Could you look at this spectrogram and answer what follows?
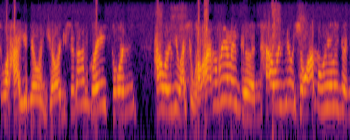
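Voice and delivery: high, sing-song mock pleasantries; sugary fake politeness. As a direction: play the overly sweet phone small talk. Mock-cheery phone pleasantries retold.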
